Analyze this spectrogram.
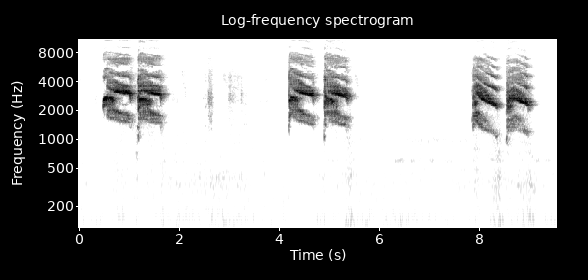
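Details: Parrot calling repeatedly: three double squawks, harsh and raspy, spaced roughly every three to four seconds, with faint soft clicks in between.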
